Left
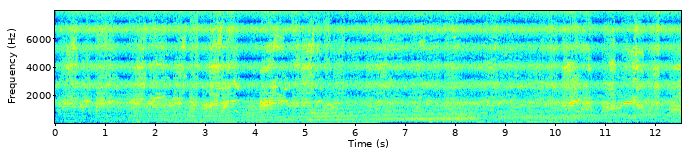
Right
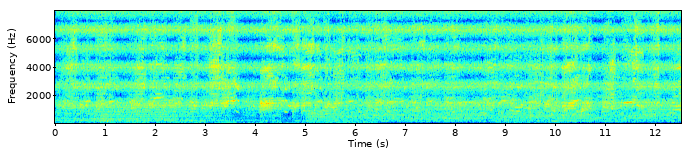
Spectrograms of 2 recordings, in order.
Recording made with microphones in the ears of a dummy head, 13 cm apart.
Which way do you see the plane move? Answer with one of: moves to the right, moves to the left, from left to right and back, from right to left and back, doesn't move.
moves to the left.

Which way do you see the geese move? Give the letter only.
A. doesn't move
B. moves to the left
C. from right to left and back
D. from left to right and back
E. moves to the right
D.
